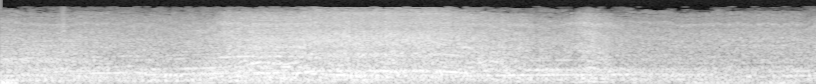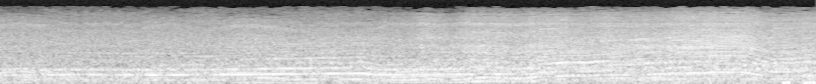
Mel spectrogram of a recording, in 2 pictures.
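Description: A racing car engine slows and idles low while braking into a corner.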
